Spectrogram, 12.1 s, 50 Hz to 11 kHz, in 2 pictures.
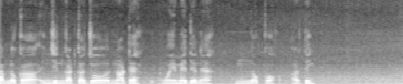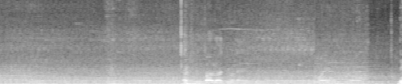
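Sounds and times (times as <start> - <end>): passing road vehicle rumble: 2.1 - 12.0.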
